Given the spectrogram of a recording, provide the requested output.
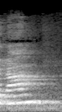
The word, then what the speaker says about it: रामः: जब उच्चारण करेंगे आप तो विसर्ग से काय की आवाज निकलेगी, आपके ह की आवाज निकलेगी। आपका हिंदी का शब्द राम, वृक्ष, सूर्य और विद्यालय,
